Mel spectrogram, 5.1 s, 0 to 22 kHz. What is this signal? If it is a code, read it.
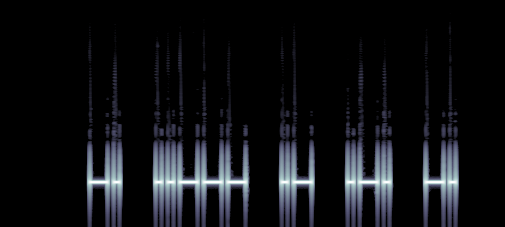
Morse code, heard as a keyed tone, about 20 wpm, spaced as for 14 wpm, 700 Hz. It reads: N2ARN
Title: 088 Lesson 15g - Number 5 - Call Signs 20wpm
